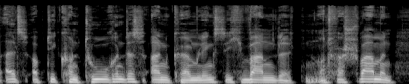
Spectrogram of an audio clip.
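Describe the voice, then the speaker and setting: A man reading literary narration in a measured, even way for an audiobook, on a close microphone. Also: lowish voice, no room sound. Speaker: audiobook reader.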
